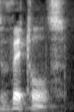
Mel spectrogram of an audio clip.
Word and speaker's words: victuals: also going to start pronouncing the word victuals as vittles because I think that might be how it's pronounced and it's easier to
